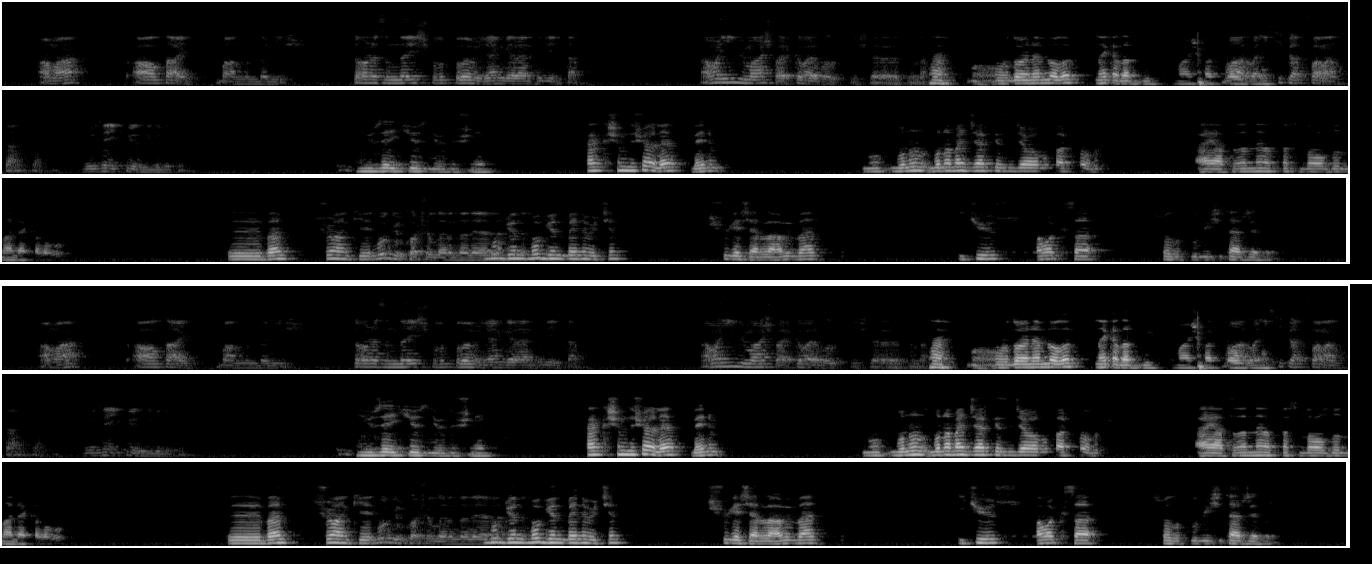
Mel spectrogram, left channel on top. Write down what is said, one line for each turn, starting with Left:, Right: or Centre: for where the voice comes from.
Left: ama 6 ay bandında bir iş. Sonrasında iş bulup bulamayacağın garanti değil tam. Ama iyi bir maaş farkı var bu işler arasında.
Right: Heh, burada önemli olan ne kadar büyük bir maaş farkı
Left: Var
Right: olduğu
Left: var.
Right: mesela.
Left: iki kat falan kanka. Yüze 200 gibi düşün.
Right: 100'e 200 gibi düşüneyim. Kanka şimdi şöyle benim bu- bunun buna bence herkesin cevabı farklı olur. Hayatının ne noktasında olduğunla alakalı bu. Ee, ben şu anki
Left: Bugün koşullarında değerlendirelim
Right: bugün bugün
Left: bunu.
Right: benim için şu geçerli abi. Ben 200 ama kısa soluklu bir işi tercih ederim.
